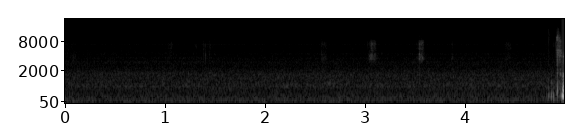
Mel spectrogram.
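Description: A marker tip taps and scratches softly on glass.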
